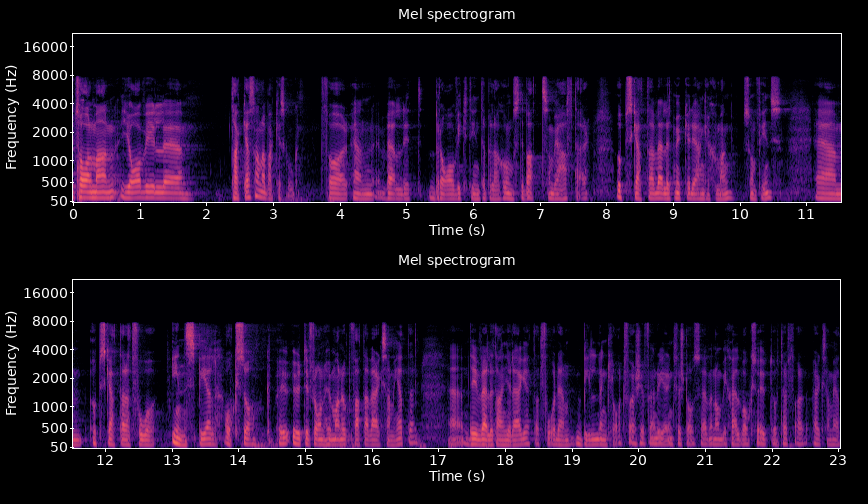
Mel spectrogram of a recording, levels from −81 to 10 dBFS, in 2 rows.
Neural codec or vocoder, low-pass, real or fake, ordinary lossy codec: none; none; real; none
